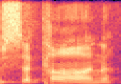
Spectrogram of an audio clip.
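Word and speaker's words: שָׂטָן: That's what the word Satan or it's pronounced in Hebrew, Satan.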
